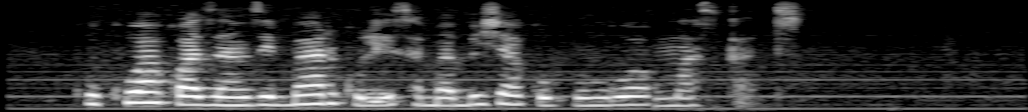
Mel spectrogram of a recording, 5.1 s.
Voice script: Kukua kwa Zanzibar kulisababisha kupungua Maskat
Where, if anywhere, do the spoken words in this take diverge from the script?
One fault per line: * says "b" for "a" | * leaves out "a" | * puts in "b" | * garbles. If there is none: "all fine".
all fine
